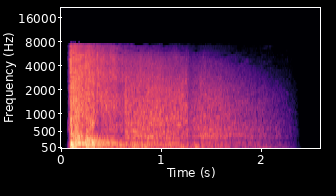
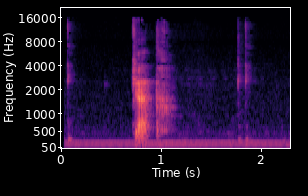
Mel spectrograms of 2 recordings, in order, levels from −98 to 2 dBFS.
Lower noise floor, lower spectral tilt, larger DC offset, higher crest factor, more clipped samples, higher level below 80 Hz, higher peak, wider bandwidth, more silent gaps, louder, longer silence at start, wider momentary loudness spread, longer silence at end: second, -49 dBFS vs -55 dBFS; first, -5.5 dB/octave vs -3.5 dB/octave; neither; second, 18 dB vs 30 dB; first, 0.2% vs under 0.1%; first, -28 dBFS vs -76 dBFS; first, 0 dBFS vs -6 dBFS; second, 8 kHz vs 16.5 kHz; neither; first, -17 LUFS vs -30 LUFS; about the same, 0.05 s vs 0.05 s; about the same, 23 LU vs 25 LU; first, 0.8 s vs 0.4 s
